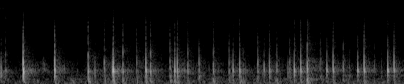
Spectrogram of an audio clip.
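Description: A small, empty, clear plastic pouch is crinkled and tapped with fursuit paw claws. It makes a rapid, irregular run of about 25 short, dry clicks with a light crinkle, centered near 580 Hz, each dying away almost instantly.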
